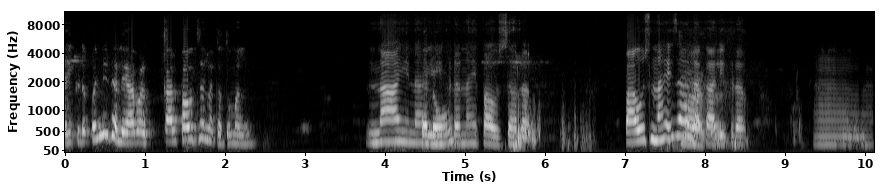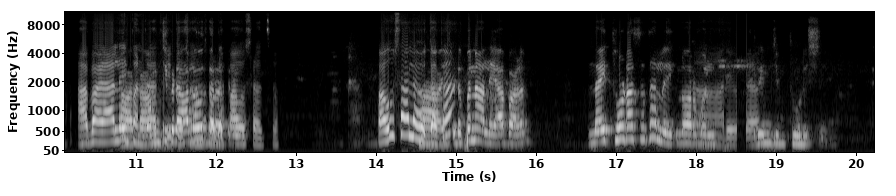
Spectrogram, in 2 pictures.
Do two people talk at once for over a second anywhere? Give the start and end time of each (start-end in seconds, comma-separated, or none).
10.8-12.3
